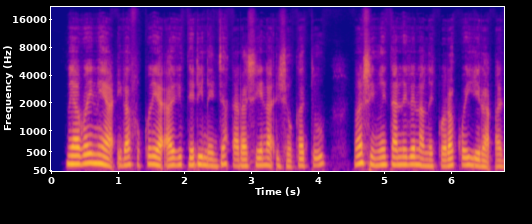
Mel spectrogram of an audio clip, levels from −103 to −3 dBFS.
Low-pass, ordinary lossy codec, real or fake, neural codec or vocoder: none; none; fake; codec, 44.1 kHz, 1.7 kbps, Pupu-Codec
